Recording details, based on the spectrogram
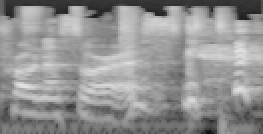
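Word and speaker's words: Kronosaurus: Oh, no, it doesn't say Corona, it's Cronosaurus. Corona, oh, my bad.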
